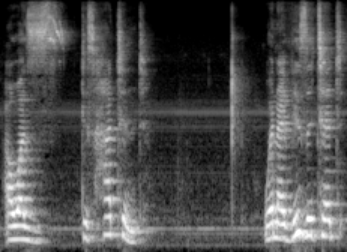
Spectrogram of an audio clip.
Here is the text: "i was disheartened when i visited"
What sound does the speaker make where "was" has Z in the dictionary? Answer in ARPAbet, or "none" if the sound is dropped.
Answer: Z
